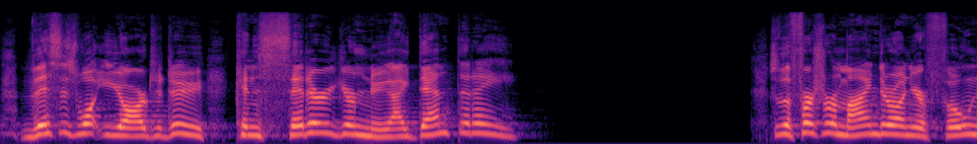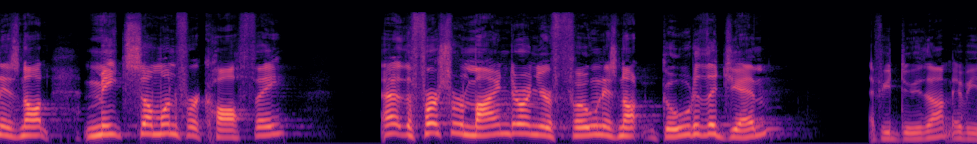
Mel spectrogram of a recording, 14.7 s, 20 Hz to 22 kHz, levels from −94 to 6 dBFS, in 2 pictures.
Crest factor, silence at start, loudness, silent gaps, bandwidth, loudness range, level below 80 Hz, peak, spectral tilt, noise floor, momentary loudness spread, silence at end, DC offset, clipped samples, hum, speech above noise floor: 20 dB; 0.05 s; -25 LUFS; none; 16.5 kHz; 4 LU; -82 dBFS; -6 dBFS; -5 dB/octave; under -90 dBFS; 10 LU; 0 s; under 0.1%; under 0.1%; none; over 66 dB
